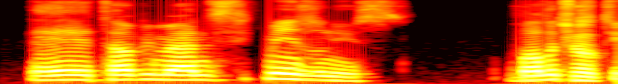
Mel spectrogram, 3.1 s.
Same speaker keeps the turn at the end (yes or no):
no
